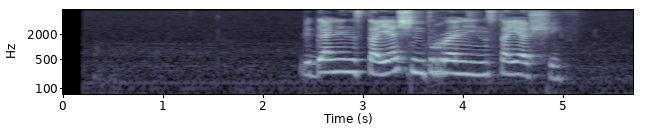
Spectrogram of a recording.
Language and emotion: Russian, angry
